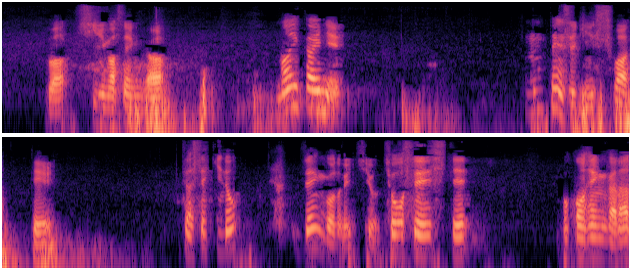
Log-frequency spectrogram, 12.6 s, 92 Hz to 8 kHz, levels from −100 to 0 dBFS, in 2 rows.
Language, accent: Japanese, native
